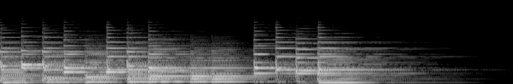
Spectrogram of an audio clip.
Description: サウンドロゴ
